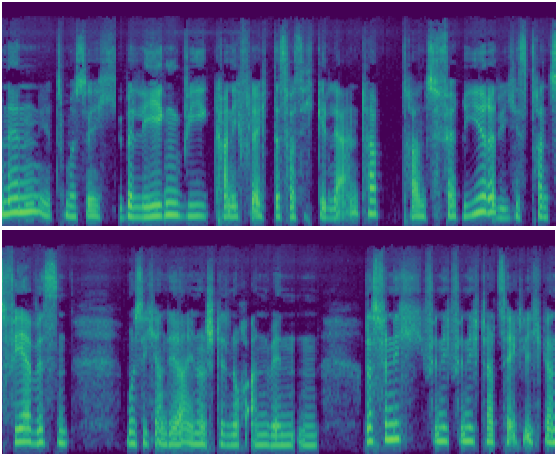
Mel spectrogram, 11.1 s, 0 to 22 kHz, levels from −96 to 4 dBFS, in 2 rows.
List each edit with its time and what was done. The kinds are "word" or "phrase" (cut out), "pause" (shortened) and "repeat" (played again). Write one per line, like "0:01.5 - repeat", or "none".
0:01.1 - word
0:04.9 - word
0:07.6 - word
0:10.0 - repeat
